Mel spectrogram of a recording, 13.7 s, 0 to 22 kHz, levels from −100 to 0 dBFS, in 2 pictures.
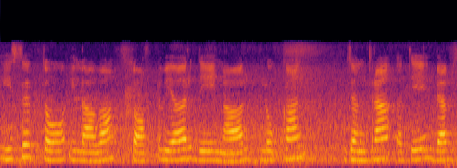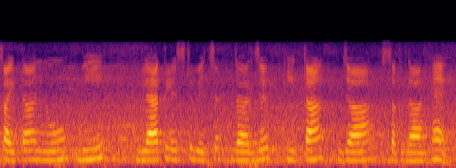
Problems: constant background noise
